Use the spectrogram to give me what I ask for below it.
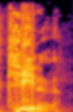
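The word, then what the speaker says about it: Ceita: okay because it's unique but it's keita that's that's the name it's spelled c-e-i-t-a right but i didn't want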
